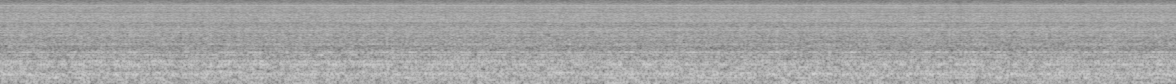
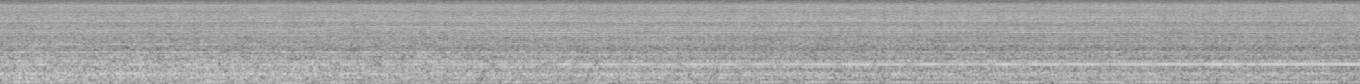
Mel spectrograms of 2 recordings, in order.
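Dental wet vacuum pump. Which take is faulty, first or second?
second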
